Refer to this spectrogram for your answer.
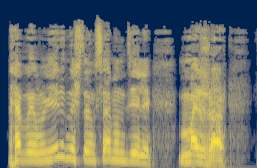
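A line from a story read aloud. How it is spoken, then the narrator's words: Snide question. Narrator (Russian): ехидно поинтересовался близнец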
